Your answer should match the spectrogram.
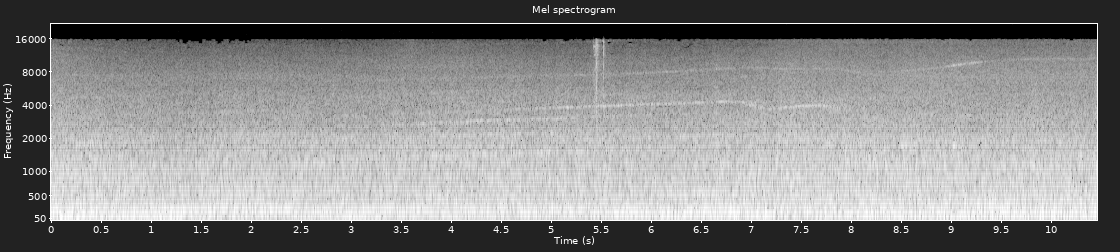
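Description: Steady city traffic noise: the low rumble of passing buses and cars, with a faint whine that climbs slowly in pitch over several seconds.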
